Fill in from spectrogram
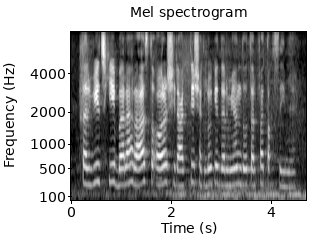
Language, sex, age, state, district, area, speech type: Urdu, female, 30-45, Uttar Pradesh, Lucknow, urban, read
